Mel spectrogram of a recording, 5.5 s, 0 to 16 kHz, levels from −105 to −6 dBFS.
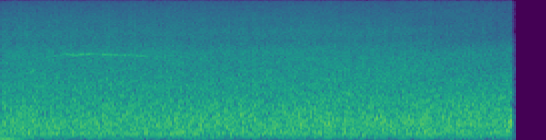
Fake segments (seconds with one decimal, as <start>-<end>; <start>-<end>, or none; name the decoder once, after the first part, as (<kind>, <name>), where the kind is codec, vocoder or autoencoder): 3.0-4.1 (autoencoder, DAC-VAE)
